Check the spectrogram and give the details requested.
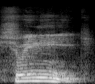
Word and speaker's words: সৈনিক: দন্ত স ঐকার সই, দন্ত ন রস্যিকার নি, সৈনি। এরপর যদি আমরা একটা ক লিখে দিই, তাহলেই হয়ে যাচ্ছে কি? সৈনিক।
